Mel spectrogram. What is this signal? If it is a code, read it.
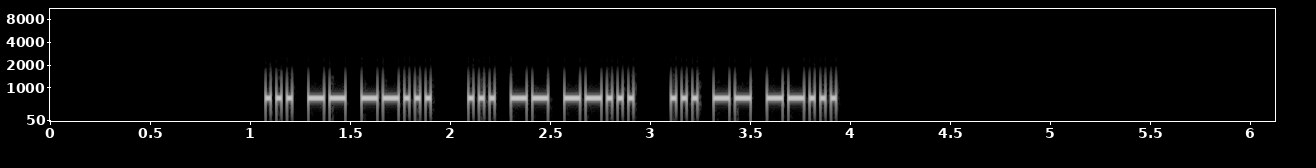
Morse code, heard as a keyed tone, about 44 wpm, 700 Hz. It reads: SM7 SM7 SM7
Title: Callsign Prefixes for Top 25 DXCC - Repeated 3x - 45wpm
